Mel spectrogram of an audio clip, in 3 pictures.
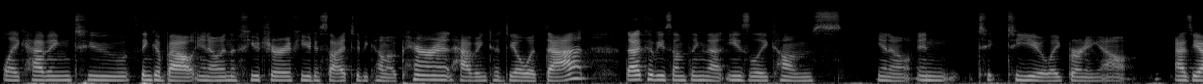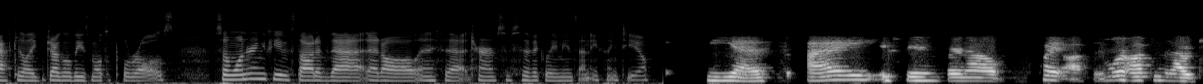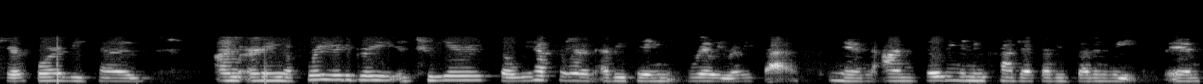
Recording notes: The audio turned out a little rough for this episode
